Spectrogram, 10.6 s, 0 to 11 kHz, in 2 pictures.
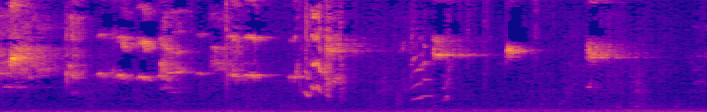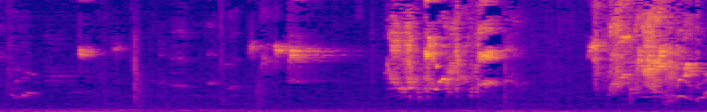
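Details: Budgerigars in a small breeding aviary, 28 November 2024, with thin whistled chirps and scratchy chatter scattered throughout, busier toward the end, over a low droning background.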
